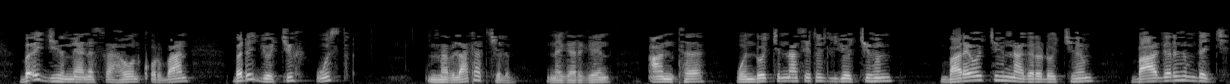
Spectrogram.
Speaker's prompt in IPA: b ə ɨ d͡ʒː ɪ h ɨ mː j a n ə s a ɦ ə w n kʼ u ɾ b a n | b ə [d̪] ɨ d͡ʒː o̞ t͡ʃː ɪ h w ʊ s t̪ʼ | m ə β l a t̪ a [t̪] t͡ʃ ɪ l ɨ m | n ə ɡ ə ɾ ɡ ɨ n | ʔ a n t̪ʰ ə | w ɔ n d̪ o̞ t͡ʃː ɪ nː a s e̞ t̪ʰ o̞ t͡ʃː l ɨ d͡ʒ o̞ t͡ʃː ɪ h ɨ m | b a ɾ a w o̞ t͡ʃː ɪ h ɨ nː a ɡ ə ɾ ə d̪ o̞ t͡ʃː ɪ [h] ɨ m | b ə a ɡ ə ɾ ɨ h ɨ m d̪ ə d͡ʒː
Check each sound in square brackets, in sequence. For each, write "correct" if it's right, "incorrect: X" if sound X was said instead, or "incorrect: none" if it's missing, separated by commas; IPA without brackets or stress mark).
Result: correct, correct, correct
